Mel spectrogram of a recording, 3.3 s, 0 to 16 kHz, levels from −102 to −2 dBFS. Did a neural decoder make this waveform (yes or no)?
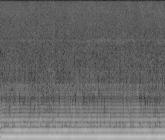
yes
